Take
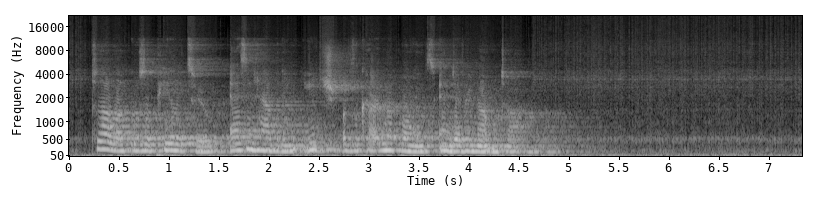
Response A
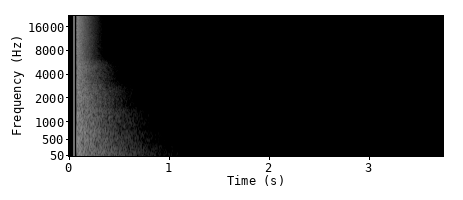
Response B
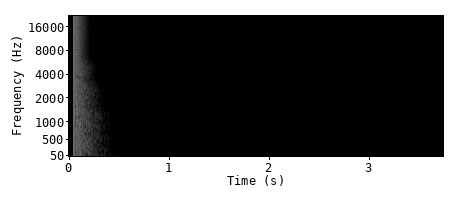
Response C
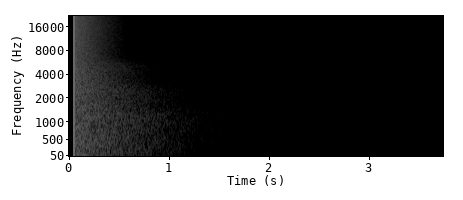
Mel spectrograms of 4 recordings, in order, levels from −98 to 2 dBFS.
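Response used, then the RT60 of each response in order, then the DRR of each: C; 0.90, 0.50, 2.4 seconds; −10.5, −1.0, 2.0 decibels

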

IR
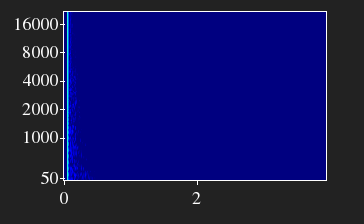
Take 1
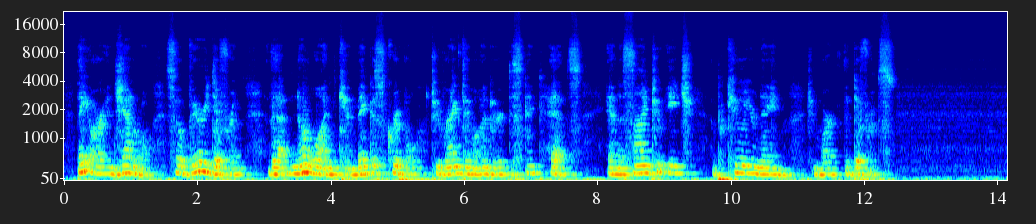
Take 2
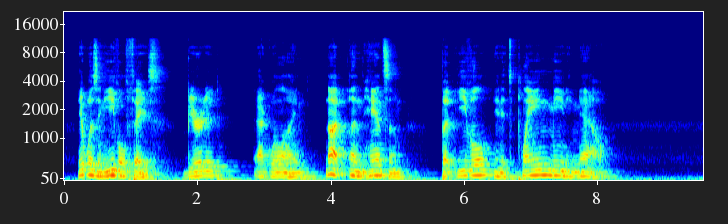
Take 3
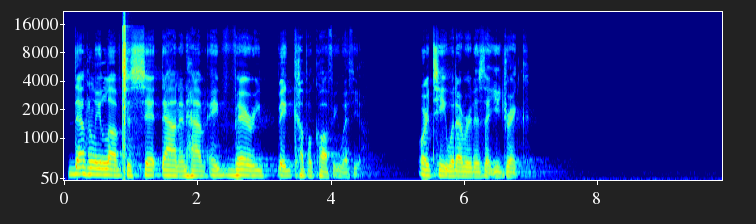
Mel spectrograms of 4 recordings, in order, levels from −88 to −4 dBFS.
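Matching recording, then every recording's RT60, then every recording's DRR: 3; 0.45 s, 0.60 s, non-exponential decay; −4.5, 7.0, 16.0 decibels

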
